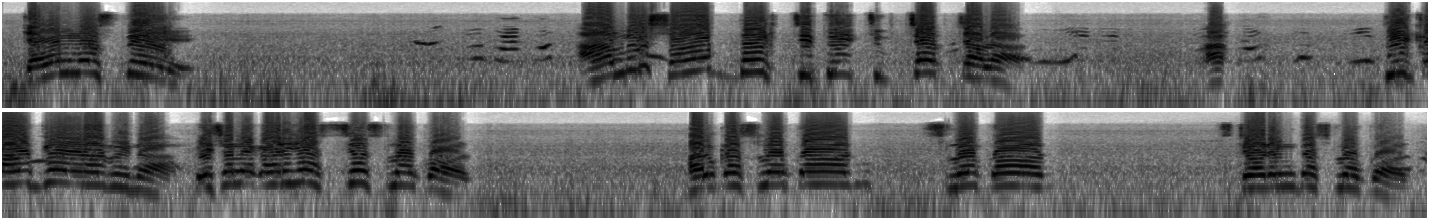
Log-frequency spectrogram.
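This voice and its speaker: A man's voice: very high-pitched, slight background noise, rough recording. A man narrating a casual motorcycle travel vlog while riding, chatty and coaching his pillion with short repeated instructions. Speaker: motovlogger. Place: outdoors on a motorbike on the highway.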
